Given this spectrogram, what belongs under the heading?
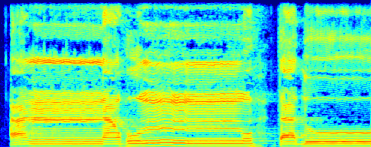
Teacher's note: mim sukun bertemu mim disebut am Mimi atau amli cara bacanya bunyi mim Pertama masukkan pada Mim dua dengungkan dua harakat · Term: idgham mimi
